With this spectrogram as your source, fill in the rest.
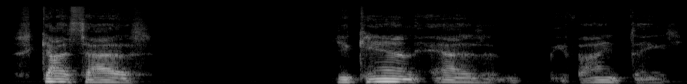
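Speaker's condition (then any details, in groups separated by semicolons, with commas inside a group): Brain injury; aneurysm stroke, cerebellum damaged, epilepsy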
